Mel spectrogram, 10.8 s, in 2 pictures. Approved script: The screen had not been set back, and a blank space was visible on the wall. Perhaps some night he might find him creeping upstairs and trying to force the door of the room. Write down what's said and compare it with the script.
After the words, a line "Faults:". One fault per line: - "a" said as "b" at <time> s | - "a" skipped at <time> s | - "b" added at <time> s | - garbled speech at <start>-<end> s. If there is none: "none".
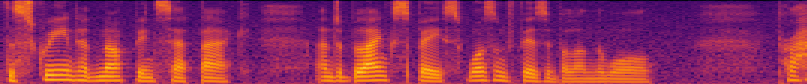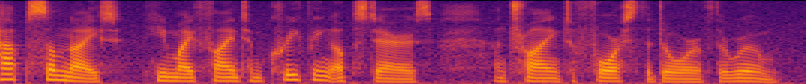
The screen had not been set back, and a blank space wasn't visible on the wall. Perhaps some night he might find him creeping upstairs and trying to force the door of the room.
Faults:
- "was" said as "wasn't" at 3.1 s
